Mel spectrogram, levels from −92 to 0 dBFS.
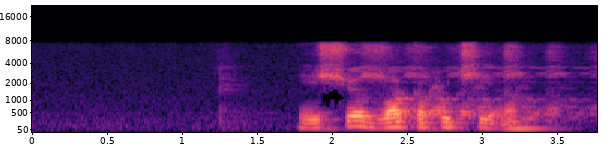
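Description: From 2.11 s to the end, speech returns as feedback echo between two devices. Repeats arrive roughly every 0.3 s, thin and ringing, at about 14 dB below the speech.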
